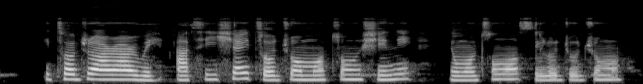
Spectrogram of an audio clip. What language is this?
Yoruba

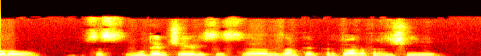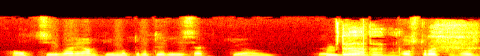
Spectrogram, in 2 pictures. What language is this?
Bulgarian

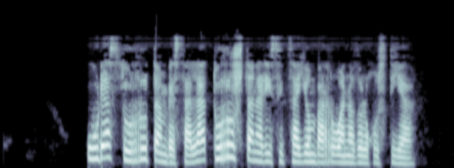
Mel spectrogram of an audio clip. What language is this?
Basque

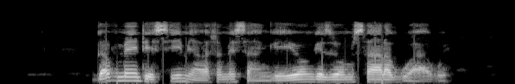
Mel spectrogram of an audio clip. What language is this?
Ganda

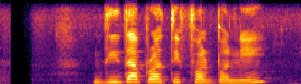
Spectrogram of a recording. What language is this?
Nepali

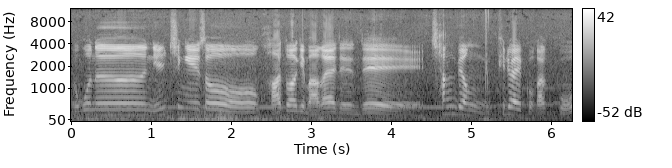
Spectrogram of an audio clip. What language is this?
Korean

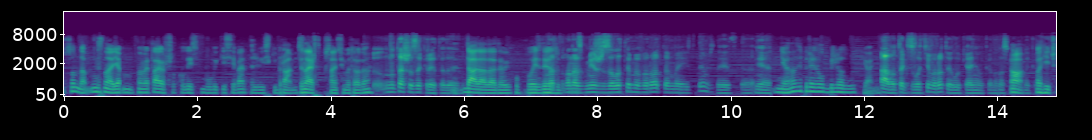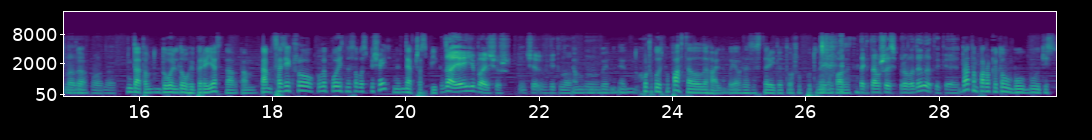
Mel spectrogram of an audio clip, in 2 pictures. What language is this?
Ukrainian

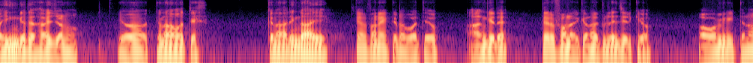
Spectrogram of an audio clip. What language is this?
Kanembu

